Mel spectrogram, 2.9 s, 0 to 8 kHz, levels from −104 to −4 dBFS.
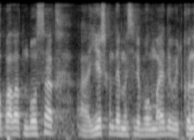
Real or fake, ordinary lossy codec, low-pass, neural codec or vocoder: fake; none; 7.2 kHz; vocoder, 44.1 kHz, 128 mel bands, Pupu-Vocoder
